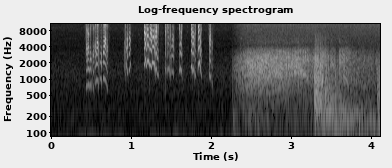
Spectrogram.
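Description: Battle sound from war footage playing on a television: a short run of high, wavering chirps, then loud rushing noise from about two seconds in with a sharp blast a little after three seconds.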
